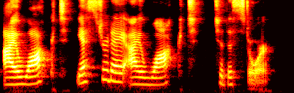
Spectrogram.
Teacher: the ending of walked t is a d, but it sounds like a t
